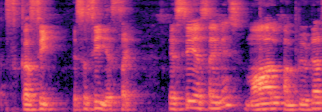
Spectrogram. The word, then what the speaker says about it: SCSI: You have to pronounce it as SCSI.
